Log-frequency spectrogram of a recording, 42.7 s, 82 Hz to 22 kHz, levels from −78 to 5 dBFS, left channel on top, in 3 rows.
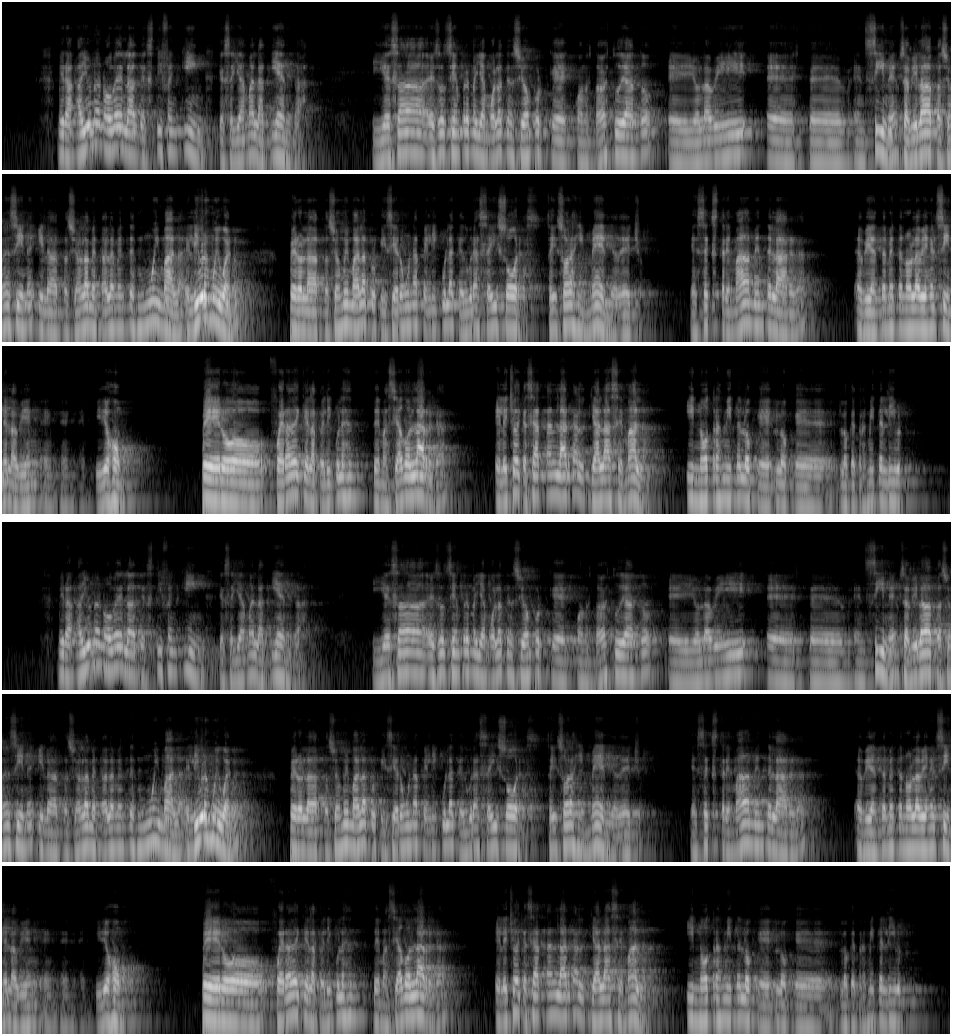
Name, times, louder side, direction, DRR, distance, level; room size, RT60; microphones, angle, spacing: voice 1, 0.8-4.6 5.6-9.7 10.0-11.2 11.5-17.8 18.6-23.8 24.6-26.3 27.0-29.5 29.9-30.3 31.5-35.1 35.9-38.2 38.7-41.9, left 2 dB, 40° left, 4 dB, 1.1 m, -24 dB
21.5 x 20.5 x 8.5 m, 0.88 s
head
